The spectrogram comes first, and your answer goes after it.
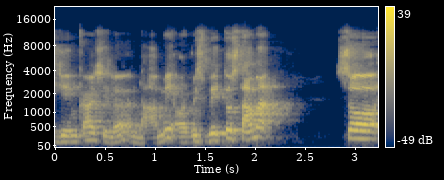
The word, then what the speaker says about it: OrbixVictus: Yung X po is pronounced as letter S. S po. Kaya Orbis. Orbis. Yung V, Victus.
